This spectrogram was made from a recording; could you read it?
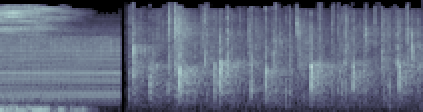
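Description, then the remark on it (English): A brief buzzing musical tone cuts off abruptly, followed by an audience breaking into applause: dense, overlapping claps that carry on steadily and fairly loudly to the end. “Okay, you can stop clapping now.”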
